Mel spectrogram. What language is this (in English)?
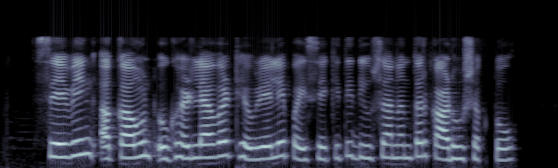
Marathi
